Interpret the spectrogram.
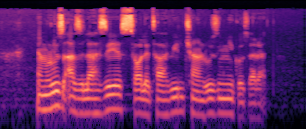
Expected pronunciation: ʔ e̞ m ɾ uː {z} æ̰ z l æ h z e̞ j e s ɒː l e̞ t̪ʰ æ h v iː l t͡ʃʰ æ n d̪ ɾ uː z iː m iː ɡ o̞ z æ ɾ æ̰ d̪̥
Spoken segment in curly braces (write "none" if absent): z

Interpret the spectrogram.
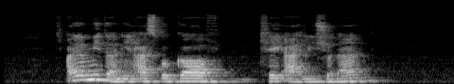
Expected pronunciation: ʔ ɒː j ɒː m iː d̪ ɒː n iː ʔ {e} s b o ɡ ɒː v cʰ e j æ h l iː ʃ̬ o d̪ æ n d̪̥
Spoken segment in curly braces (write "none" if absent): æ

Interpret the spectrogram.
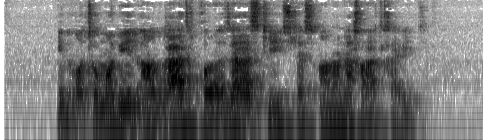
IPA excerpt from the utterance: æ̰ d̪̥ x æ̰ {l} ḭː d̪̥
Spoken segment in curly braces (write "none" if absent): ɾ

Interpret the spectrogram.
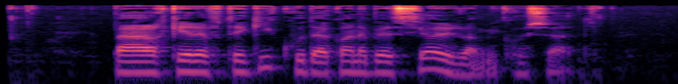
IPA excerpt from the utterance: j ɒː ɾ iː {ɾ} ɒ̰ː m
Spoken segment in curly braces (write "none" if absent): ɾ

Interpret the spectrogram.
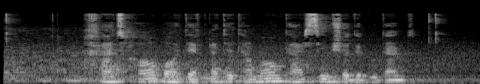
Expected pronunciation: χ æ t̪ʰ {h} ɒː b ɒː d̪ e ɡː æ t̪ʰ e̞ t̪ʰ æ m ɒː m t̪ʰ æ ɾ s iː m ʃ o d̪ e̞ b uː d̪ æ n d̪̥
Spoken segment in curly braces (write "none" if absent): h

